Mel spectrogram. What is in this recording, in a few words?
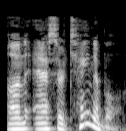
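"unascertainable", British English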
